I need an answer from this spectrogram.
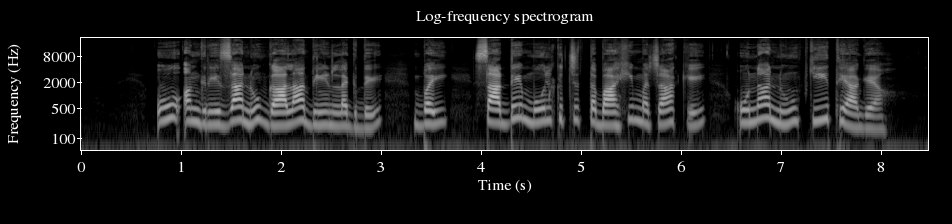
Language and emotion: Punjabi, neutral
